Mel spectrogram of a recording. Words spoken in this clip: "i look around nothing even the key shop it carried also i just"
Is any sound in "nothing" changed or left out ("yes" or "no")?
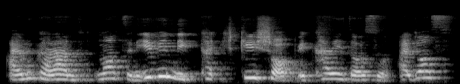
yes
